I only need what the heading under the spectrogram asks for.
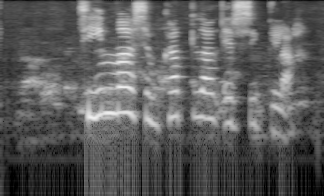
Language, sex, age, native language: Icelandic, female, 9, Icelandic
